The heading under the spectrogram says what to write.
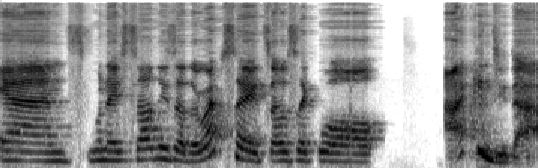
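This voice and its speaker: This woman talks at a medium pitch. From Poland, moved to US at 13. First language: Polish. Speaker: digital marketing strategist. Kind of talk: interview.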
